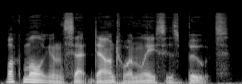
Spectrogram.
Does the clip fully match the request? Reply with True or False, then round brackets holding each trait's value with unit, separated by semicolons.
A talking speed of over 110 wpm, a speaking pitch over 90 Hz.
False (200 wpm; 85 Hz)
